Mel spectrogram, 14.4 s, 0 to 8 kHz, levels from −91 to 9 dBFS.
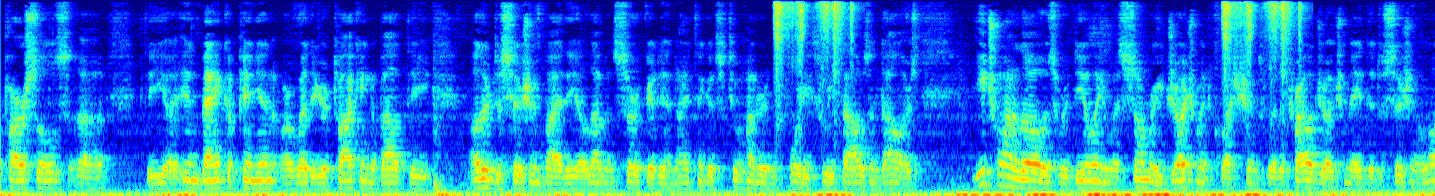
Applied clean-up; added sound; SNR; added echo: none; Rattle (instrument); 5 dB; reverberation time 0.2 s.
